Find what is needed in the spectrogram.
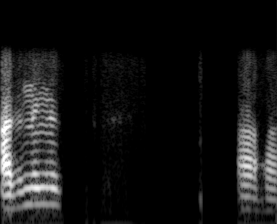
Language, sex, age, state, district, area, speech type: Malayalam, male, 18-30, Kerala, Thrissur, urban, conversation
